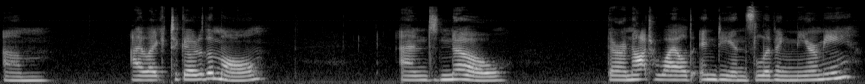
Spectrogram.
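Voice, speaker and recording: A teenage girl with a light Texan accent talks straight to her camera in a loose, rambling way. Her voice sits at an ordinary middle pitch, and she fills her sentences with ums and quick restarts. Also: fairly even intonation. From Texas, United States. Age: teens. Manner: chatty, rambling, many fillers and restarts. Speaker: vlogger. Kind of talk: casual talk to camera.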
